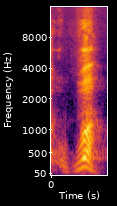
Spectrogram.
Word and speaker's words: vav: A vav is pronounced as a wa like the tear. The tear it's a vav is a w. It's not a v.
